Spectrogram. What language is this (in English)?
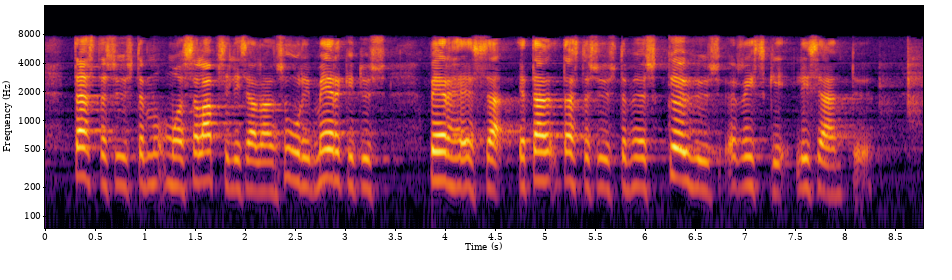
Finnish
